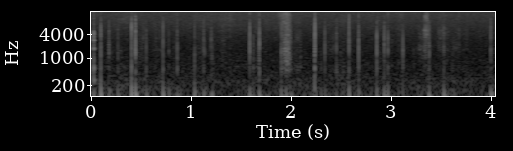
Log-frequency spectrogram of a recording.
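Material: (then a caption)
Faux leather. A small, soft, stuffed white faux leather display pillow, held up in the air, is scratched and tapped with long white acrylic nails. The result is a quick, uneven string of dull, low padded taps, short and with almost no ring, mixed with brief bright scratching sweeps.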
